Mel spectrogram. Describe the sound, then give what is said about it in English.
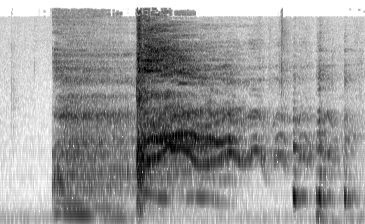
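A person imitates a deep breath of relief with a long, voiced sigh, broken midway by a sharp gasp and ending in a few short, breathy, laugh-like puffs. “Here, I'm going to try and reenact the breath that he takes afterwards.”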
